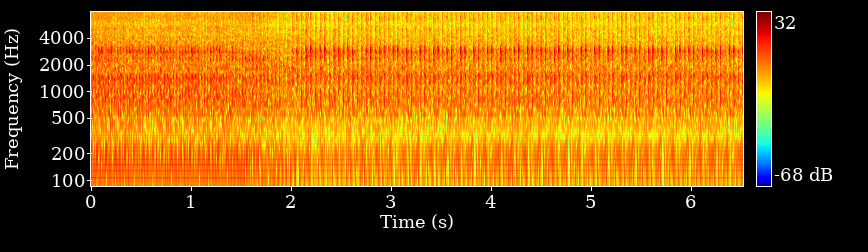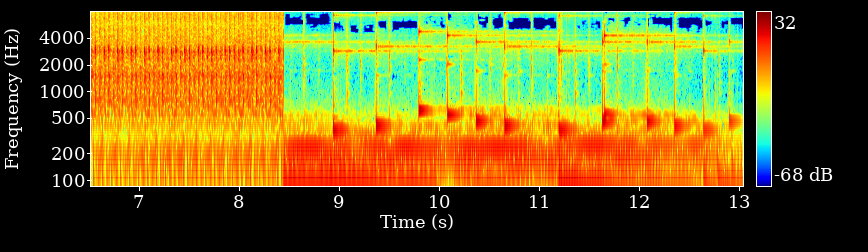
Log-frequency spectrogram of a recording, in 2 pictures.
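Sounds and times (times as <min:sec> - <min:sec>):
engine knocking steadily: 0:00.0 - 0:08.5.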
